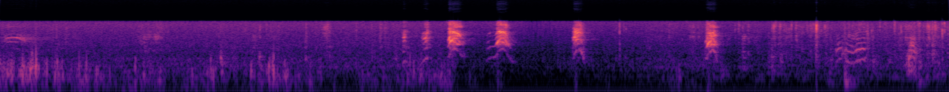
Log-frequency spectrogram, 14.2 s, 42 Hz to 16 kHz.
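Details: Beagle puppies on day 69, out for their first run on a deck, give several sharp high yips spaced a second or two apart, with scuffling paws, clatter and low soft whines between them.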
